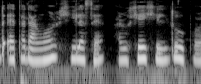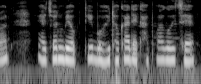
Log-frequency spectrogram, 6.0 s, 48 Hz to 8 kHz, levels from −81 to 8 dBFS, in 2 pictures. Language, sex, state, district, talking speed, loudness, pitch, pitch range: Assamese, female, Assam, Sonitpur, 150 wpm, -16 LUFS, 210 Hz, 205-225 Hz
